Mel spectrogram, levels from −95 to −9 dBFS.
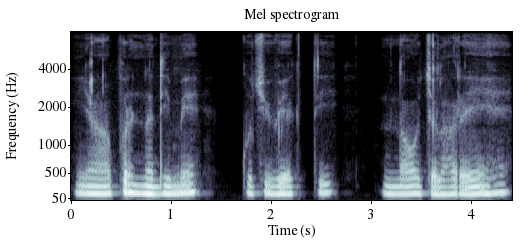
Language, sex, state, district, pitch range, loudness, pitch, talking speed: Hindi, male, Uttar Pradesh, Saharanpur, 130-150 Hz, -19 LUFS, 135 Hz, 135 wpm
